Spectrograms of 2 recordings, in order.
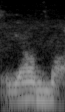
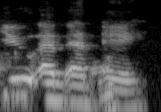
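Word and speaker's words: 엄마: It's Yumma. UMMA.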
